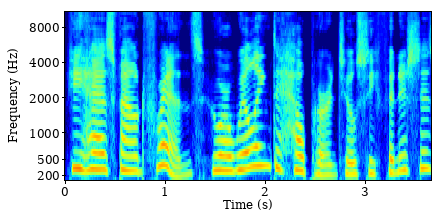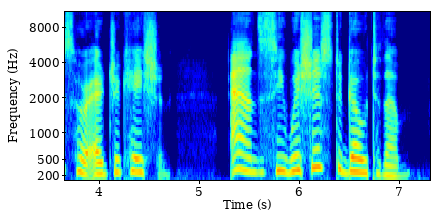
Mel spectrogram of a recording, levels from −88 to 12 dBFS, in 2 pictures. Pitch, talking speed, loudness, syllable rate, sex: 265 Hz, 180 wpm, -21 LUFS, 4.8 syllables/s, female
